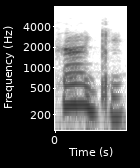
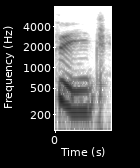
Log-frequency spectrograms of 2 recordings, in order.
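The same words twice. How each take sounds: First: The word is split into two syllables. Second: The word is said as one syllable. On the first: "divide this two syllables, it becomes Sage" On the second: "I think it is pronounced sage"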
